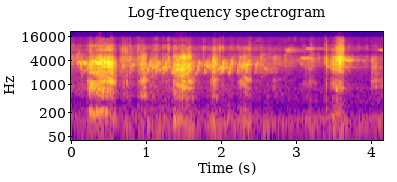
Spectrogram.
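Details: Carolina dog, also called American dingo, during free-style morning play; a run of short yelping and growly bursts with bright high overtones, loudest near the start, then scattered smaller yips and a sharp burst toward the end.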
